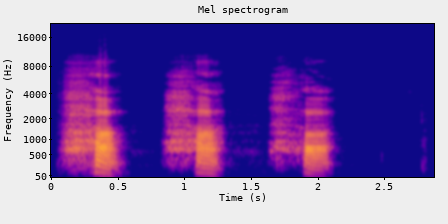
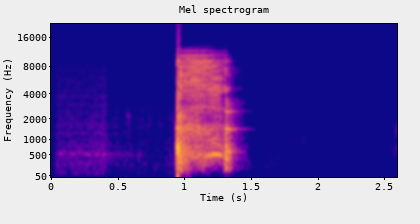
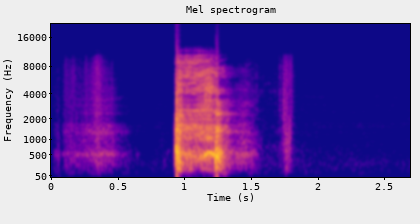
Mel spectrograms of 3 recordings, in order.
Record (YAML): exhalation_length: 2.9 s
exhalation_amplitude: 29204
exhalation_signal_mean_std_ratio: 0.35
three_cough_length: 2.6 s
three_cough_amplitude: 29204
three_cough_signal_mean_std_ratio: 0.28
cough_length: 2.7 s
cough_amplitude: 29204
cough_signal_mean_std_ratio: 0.28
survey_phase: beta (2021-08-13 to 2022-03-07)
age: 65+
gender: Male
wearing_mask: 'No'
symptom_none: true
smoker_status: Never smoked
respiratory_condition_asthma: false
respiratory_condition_other: false
recruitment_source: REACT
submission_delay: 2 days
covid_test_result: Negative
covid_test_method: RT-qPCR
influenza_a_test_result: Negative
influenza_b_test_result: Negative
